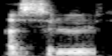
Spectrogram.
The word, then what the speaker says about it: Asus: Asus.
